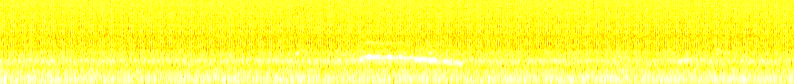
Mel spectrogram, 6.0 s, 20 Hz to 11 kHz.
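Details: Eastern screech owl on a camera-watched nest, 17 February 2015, giving a soft trill as its mate arrives: one quavering, gently descending trill near the middle, over a steady low hum.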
